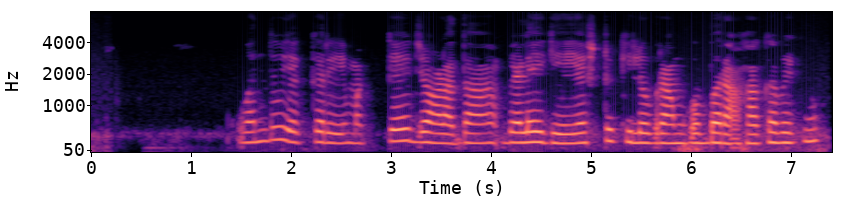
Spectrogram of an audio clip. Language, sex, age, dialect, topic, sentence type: Kannada, male, 31-35, Central, agriculture, question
